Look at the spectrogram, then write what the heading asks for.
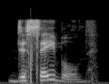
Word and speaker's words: disabled: And this one is disabled. Okay. And we're going to end with a D sound.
